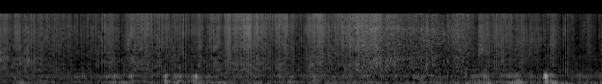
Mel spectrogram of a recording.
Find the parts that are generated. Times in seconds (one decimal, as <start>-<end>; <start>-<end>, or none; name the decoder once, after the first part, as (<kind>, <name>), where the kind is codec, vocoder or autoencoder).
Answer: 0.0-3.6 (vocoder, BigVGAN v2); 4.7-6.0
